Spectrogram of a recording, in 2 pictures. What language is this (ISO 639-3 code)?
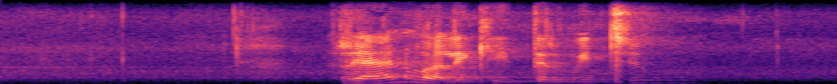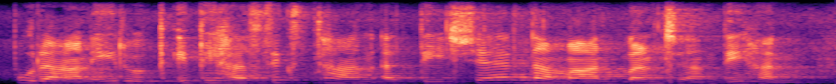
pan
